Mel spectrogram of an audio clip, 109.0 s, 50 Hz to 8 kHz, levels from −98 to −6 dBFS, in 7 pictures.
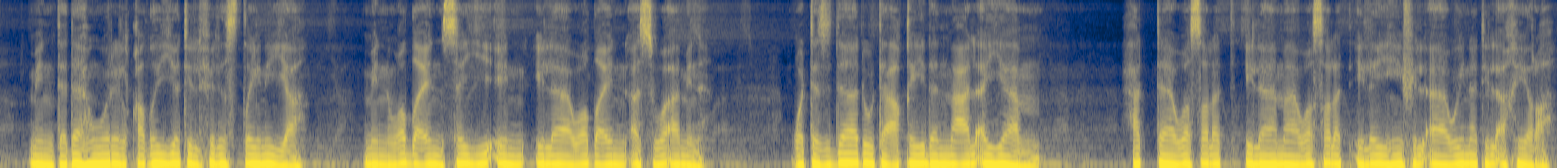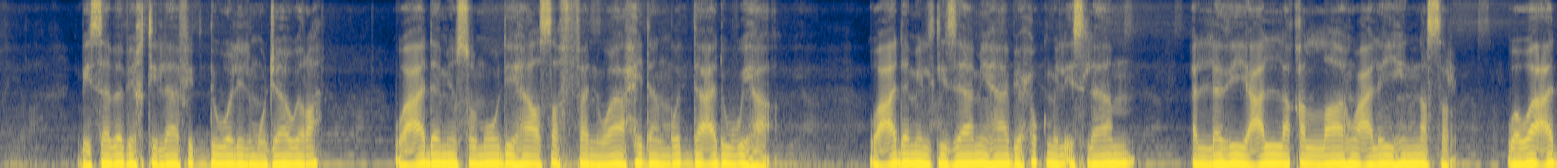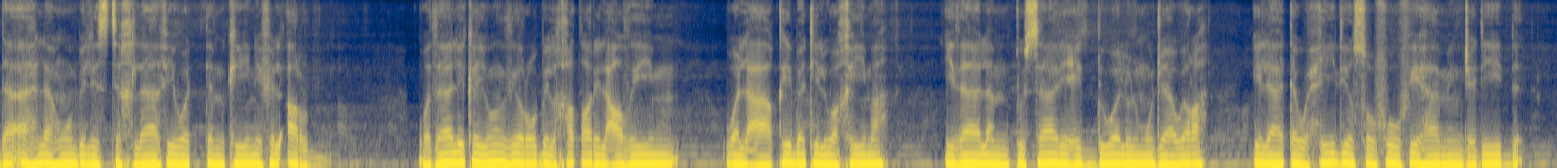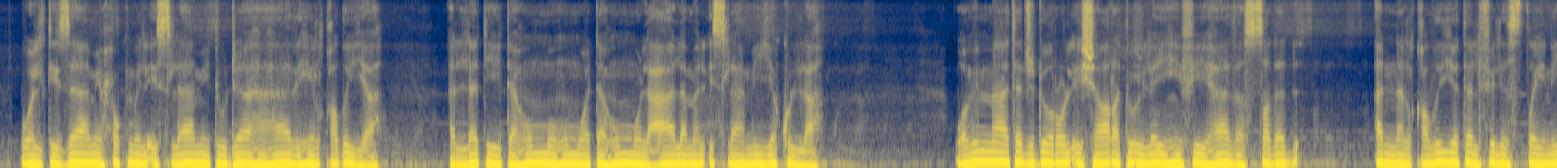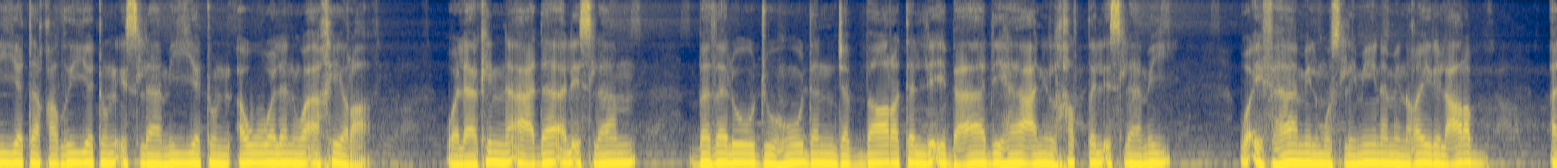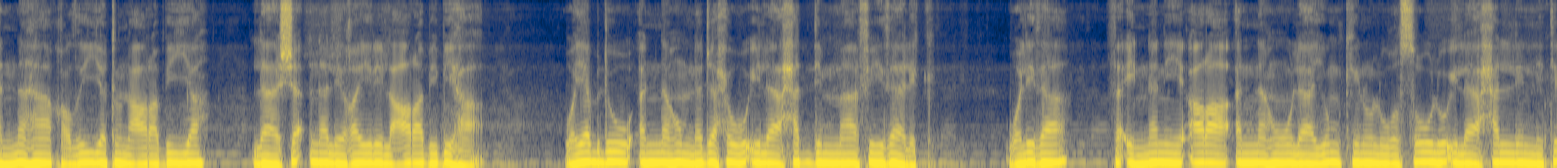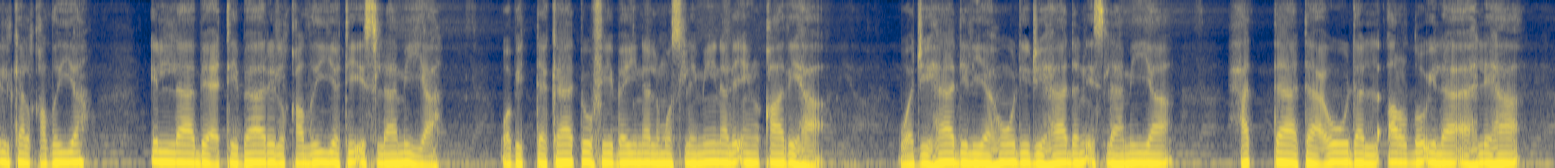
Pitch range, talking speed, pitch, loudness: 110-120 Hz, 85 wpm, 115 Hz, -11 LUFS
